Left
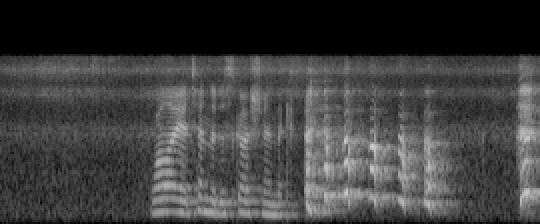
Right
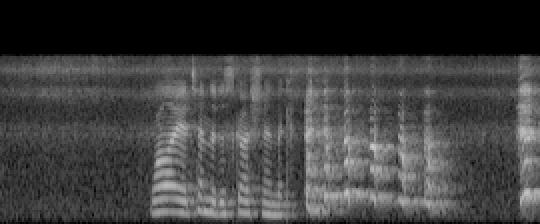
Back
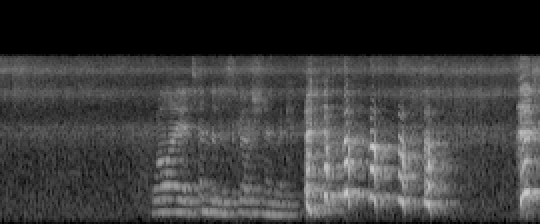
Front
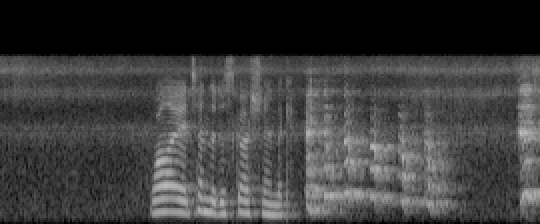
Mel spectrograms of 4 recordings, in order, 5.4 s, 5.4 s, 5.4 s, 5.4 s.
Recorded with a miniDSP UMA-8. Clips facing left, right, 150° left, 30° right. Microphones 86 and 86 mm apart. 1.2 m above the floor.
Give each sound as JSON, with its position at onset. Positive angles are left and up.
{"t": 1.5, "sound": "a woman speaking", "azimuth_deg": -10, "distance_m": 0.7}
{"t": 3.0, "sound": "a giggle", "azimuth_deg": 140, "distance_m": 1.4}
